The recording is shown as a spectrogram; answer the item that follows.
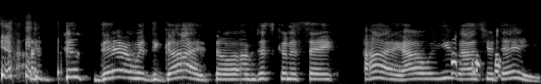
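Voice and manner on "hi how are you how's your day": put-on Caribbean accent coming through. Speaker acts out greeting a bus driver, in a Caribbean accent. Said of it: "I love your Caribbean accent coming out".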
